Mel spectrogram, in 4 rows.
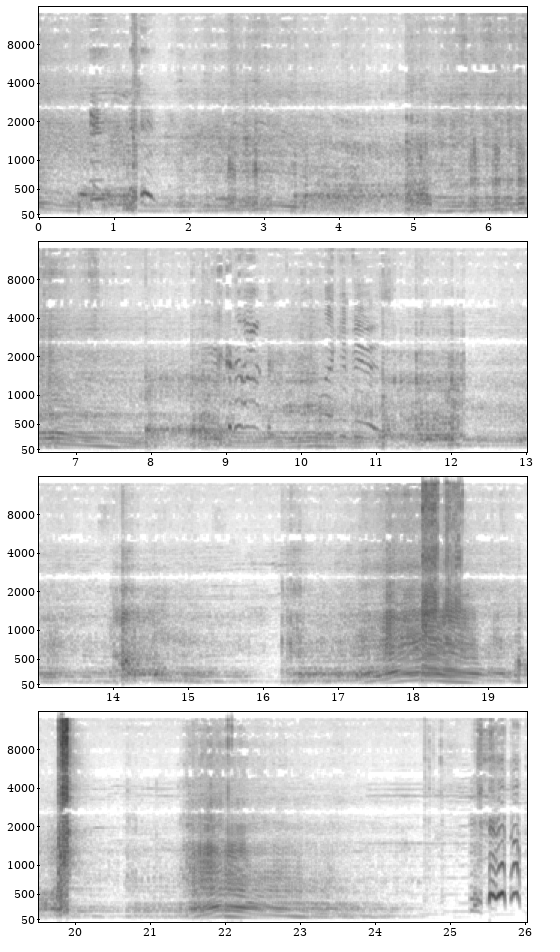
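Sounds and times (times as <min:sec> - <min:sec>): car engine revving: 0:00.0 - 0:23.9
sharp bang: 0:19.8 - 0:20.2.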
